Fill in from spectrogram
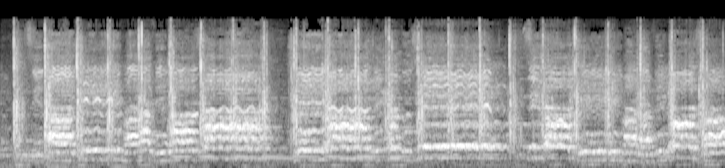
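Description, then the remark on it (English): A theater crowd in Rio joins a chorus singing Cidade Maravilhosa (Marvelous City), Rio's de facto anthem, many voices carrying a sustained melody together over a steady, punchy rhythmic beat, loud and continuous throughout with brief dips between phrases. “Back at the theater, the chorus launches into Cidade Maravilhosa, or Marvelous City, Rio's de facto anthem, and the crowd joins in.”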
